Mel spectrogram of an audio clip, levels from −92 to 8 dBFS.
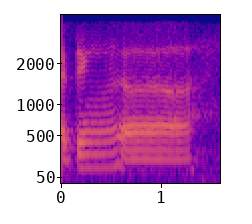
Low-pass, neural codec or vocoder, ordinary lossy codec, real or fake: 3.6 kHz; codec, 16 kHz in and 24 kHz out, 1 kbps, XY-Tokenizer; none; fake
